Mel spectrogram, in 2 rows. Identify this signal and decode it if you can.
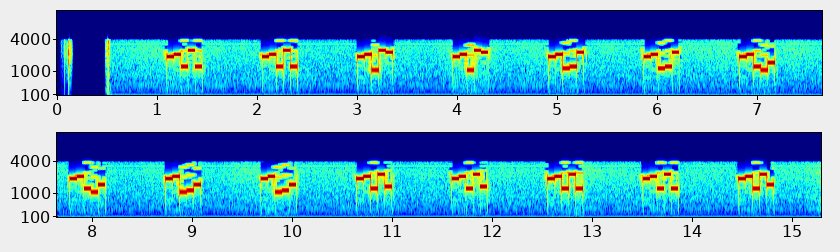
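Five-tone selective call (ZVEI), heard as quick runs of five tones, tones of about 70 ms. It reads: 89333 89333 89110 89110 89230 89230 89315 89315 89125 89125 89304 89304 89303 89303 89305
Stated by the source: ZVEI five-tone selective call received on SDR, from the Feuerwehr Orlamünde audio server.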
